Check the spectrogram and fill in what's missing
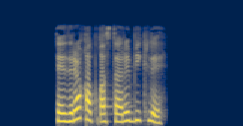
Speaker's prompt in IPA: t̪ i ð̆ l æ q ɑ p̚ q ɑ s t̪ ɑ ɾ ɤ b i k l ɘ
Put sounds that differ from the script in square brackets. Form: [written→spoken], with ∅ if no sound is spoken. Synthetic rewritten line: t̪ [i→æ] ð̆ [l→ɾ] æ q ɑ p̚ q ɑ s t̪ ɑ ɾ ɤ b i k l ɘ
